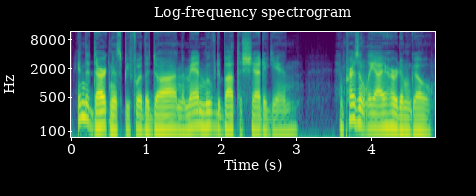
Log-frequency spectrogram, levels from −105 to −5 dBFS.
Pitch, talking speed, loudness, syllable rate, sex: 110 Hz, 235 wpm, -19 LUFS, 6.5 syllables/s, male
